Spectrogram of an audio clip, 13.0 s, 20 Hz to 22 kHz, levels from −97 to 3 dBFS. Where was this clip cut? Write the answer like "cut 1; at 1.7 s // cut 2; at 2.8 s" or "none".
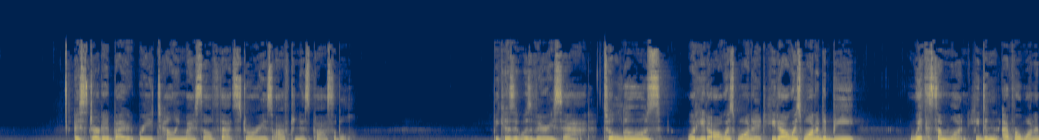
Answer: cut 1; at 7.5 s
